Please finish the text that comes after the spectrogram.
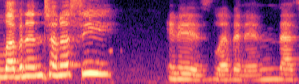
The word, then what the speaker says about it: Lebanon: It's Lebanon is how everywhere else would say it, but they call it Lebanon here.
